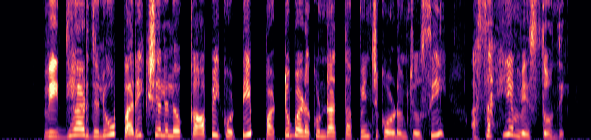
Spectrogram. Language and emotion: Telugu, disgusted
